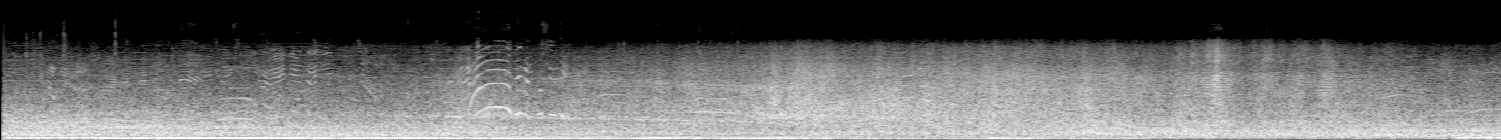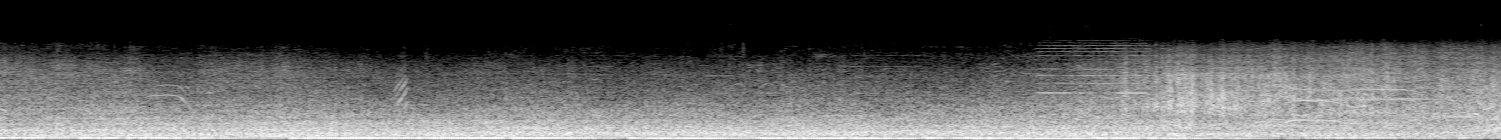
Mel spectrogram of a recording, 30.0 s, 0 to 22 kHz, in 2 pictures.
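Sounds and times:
fighter jets flying over: 0:00.0 - 0:30.0.

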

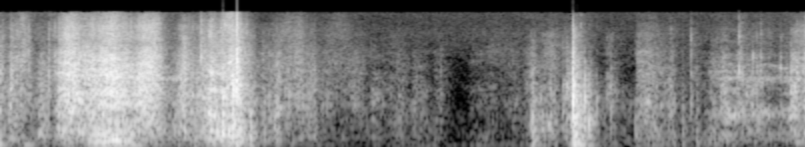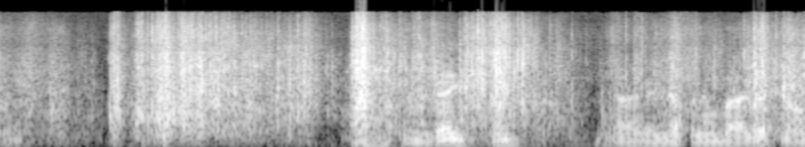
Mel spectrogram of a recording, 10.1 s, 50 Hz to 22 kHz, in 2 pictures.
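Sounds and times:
box and paper wrapping rustling: 0:00.0 - 0:10.0
sharp paper crackle: 0:04.2 - 0:10.0.

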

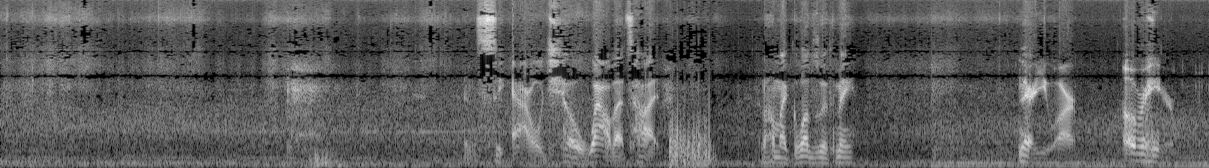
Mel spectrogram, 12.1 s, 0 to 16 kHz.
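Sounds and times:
wind noise on microphone: 0:00.0 - 0:10.1
hand digging through mulch: 0:00.0 - 0:10.3.

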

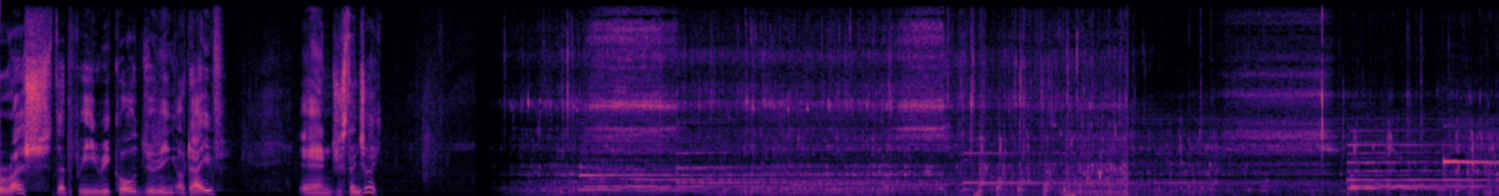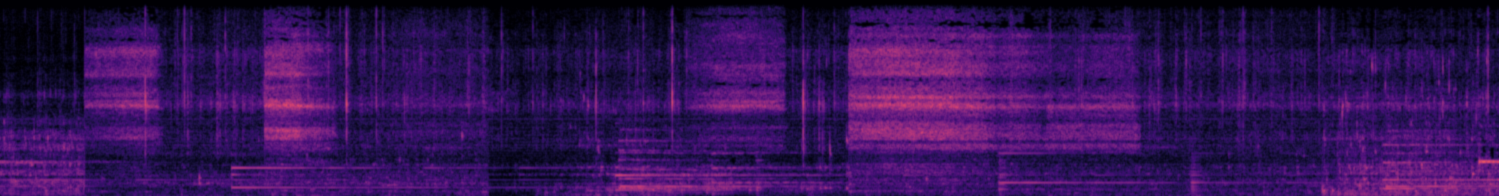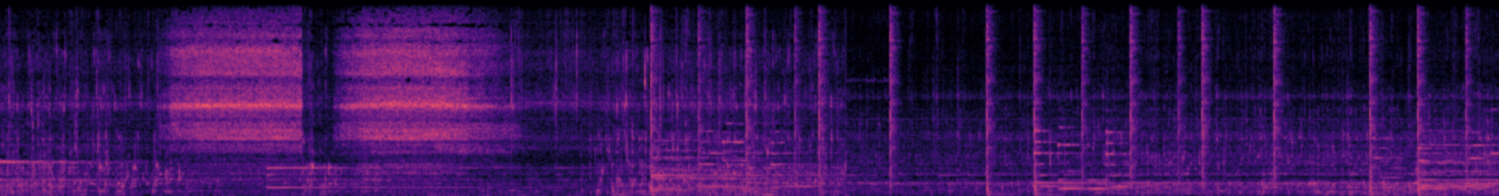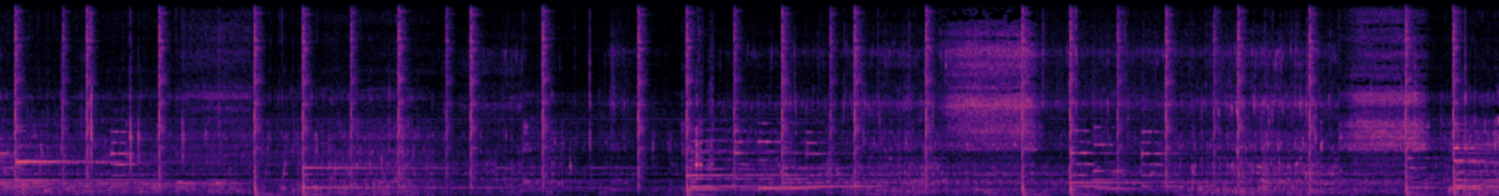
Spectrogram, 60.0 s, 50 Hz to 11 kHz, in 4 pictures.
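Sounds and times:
bursts of bubbles: 0:04.9 - 0:12.2, 0:28.2 - 0:31.7, 0:35.8 - 0:54.5, 0:55.2 - 0:59.9
slow background music: 0:05.4 - 0:59.9
diver regulator exhalations: 0:58.3 - 0:59.5.

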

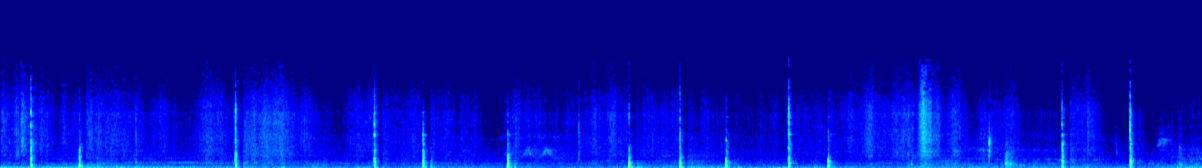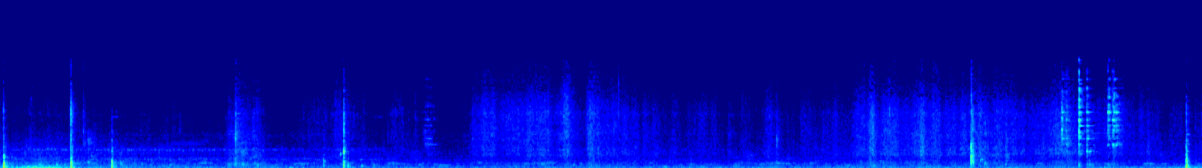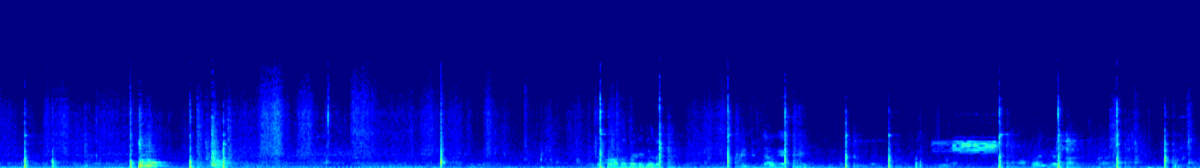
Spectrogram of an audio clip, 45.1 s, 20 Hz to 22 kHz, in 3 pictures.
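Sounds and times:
background noise: 0:00.0 - 0:45.0
cleaver chopping meat and bone: 0:00.3 - 0:01.3, 0:02.8 - 0:03.2, 0:04.6 - 0:05.5, 0:06.3 - 0:06.6, 0:07.8 - 0:10.5, 0:13.2 - 0:16.7, 0:29.8 - 0:30.8, 0:31.6 - 0:33.0, 0:37.5 - 0:41.6, 0:42.5 - 0:45.0.

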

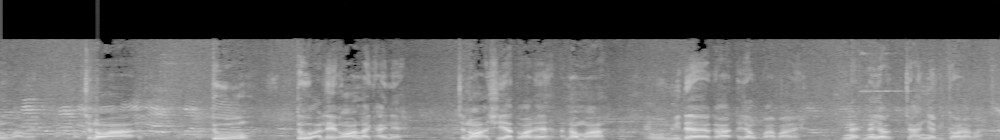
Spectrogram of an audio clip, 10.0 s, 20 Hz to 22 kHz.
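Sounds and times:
man talking: 0:02.1 - 0:09.9.

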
